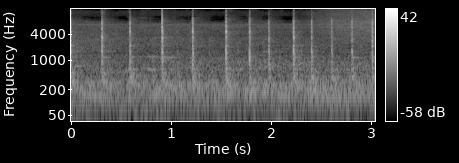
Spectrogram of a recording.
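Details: 160 motorcycle single-cylinder engine idling: sharp metallic ticks, about three to four per second, over a low rumble; cylinder head noise traced to play at the rocker arm and valve clearance.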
